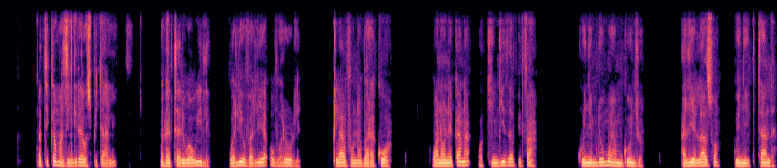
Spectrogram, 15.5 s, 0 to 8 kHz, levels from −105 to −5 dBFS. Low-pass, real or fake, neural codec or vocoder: 7.2 kHz; real; none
